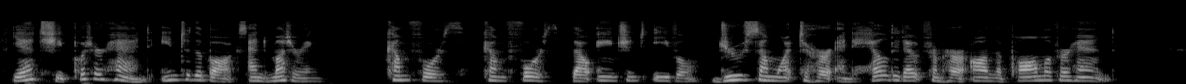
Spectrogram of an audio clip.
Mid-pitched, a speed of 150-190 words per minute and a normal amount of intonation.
Yes: medium, 175 Hz; average, 160 wpm; average, 4.0 semitones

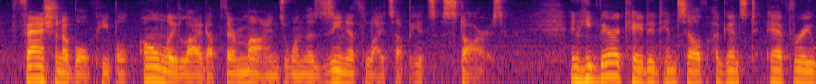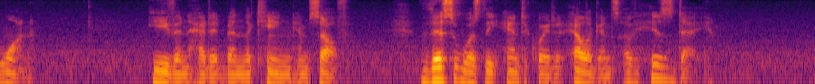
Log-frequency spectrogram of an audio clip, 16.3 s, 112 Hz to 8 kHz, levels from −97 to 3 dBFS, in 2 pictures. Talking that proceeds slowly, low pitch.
Yes: slow, 130 wpm; low, 105 Hz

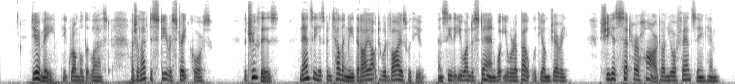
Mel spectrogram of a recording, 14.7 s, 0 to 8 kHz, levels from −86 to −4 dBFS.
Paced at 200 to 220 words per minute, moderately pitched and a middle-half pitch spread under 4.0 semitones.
No: fast, 205 wpm; medium, 145 Hz; average, 4.7 semitones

